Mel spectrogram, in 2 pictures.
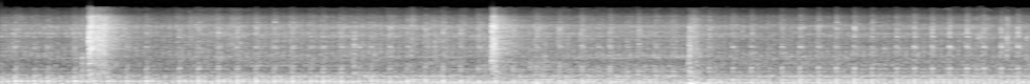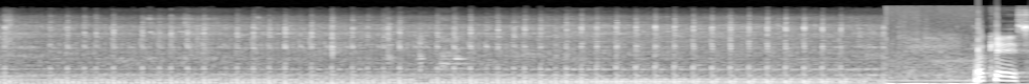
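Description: A small motorbike engine idles with a steady, rapid putter.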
